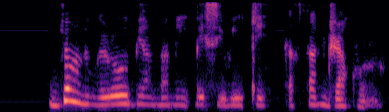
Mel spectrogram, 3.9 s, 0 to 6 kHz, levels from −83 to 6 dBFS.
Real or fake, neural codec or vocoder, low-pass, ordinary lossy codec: fake; vocoder, 22.05 kHz, 80 mel bands, HiFi-GAN; 5.4 kHz; none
